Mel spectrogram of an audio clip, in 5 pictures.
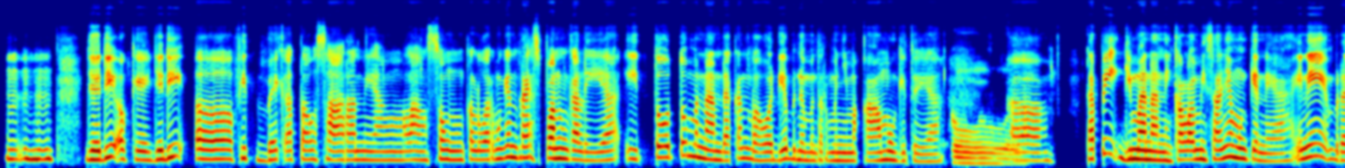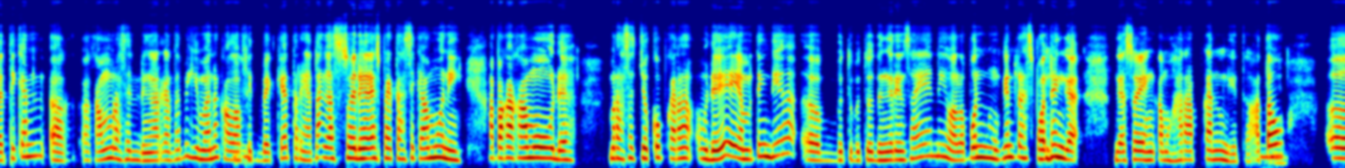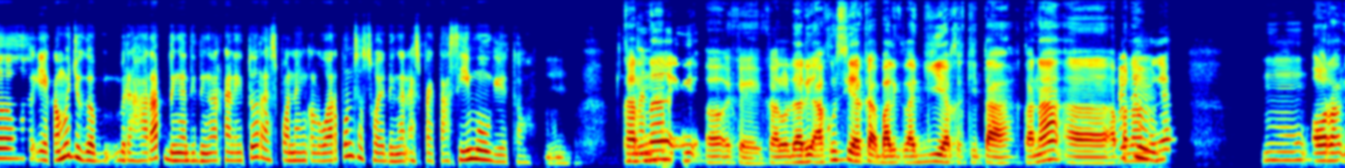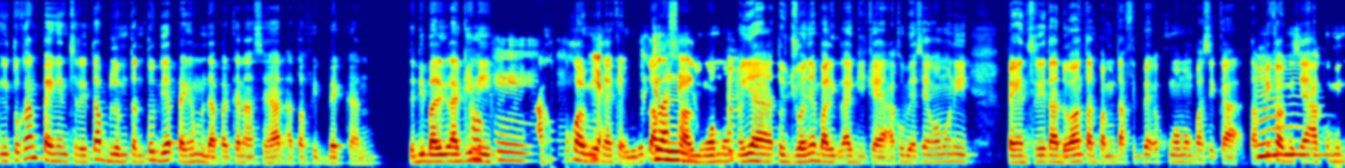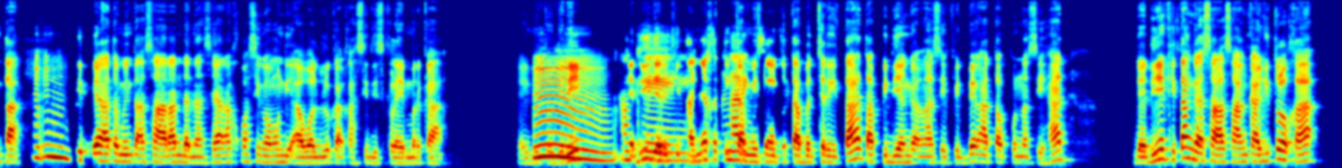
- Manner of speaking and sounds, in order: in English: "feedback"; in English: "feedback-nya"; other background noise; in English: "feedback"; in English: "feedback"; in English: "feedback"; in English: "disclaimer"; tapping; in English: "feedback"
- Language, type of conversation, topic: Indonesian, podcast, Bisakah kamu menceritakan pengalaman saat kamu benar-benar merasa didengarkan?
